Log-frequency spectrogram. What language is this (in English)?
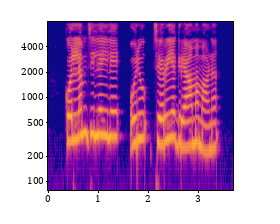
Malayalam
